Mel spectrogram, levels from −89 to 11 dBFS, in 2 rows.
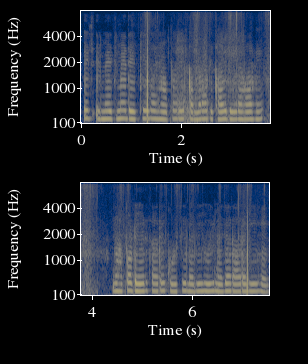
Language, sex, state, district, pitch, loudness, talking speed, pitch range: Hindi, female, Rajasthan, Jaipur, 195 Hz, -26 LUFS, 180 wpm, 190-200 Hz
